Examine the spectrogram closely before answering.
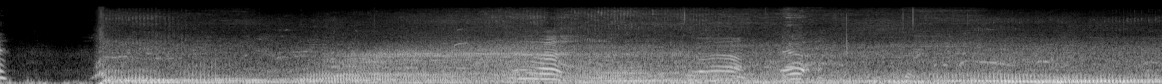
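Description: Motorbike engines hum and rumble in street traffic.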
